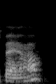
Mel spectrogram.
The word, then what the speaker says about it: Bea: So my name is Bea. um is pronounced as written bay a um I'm an employer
